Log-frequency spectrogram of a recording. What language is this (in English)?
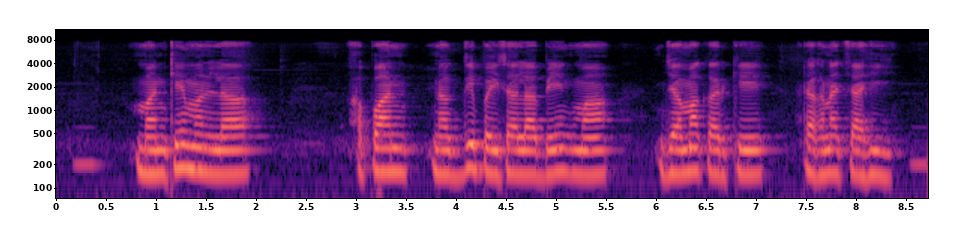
Chhattisgarhi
